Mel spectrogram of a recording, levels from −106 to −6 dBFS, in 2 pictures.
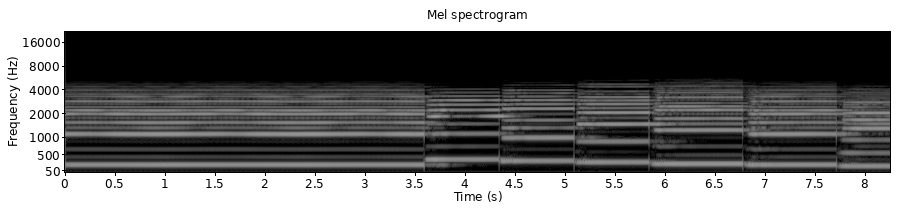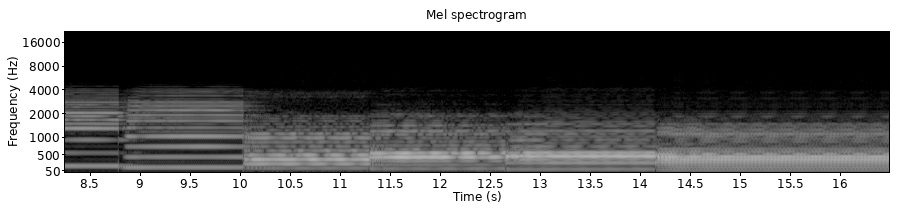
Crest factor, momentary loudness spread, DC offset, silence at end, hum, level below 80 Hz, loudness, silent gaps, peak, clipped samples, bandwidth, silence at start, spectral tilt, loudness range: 14 dB; 7 LU; under 0.1%; 0 s; none; -70 dBFS; -44 LUFS; none; -30 dBFS; under 0.1%; 5.2 kHz; 0 s; -3.5 dB/octave; 6 LU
